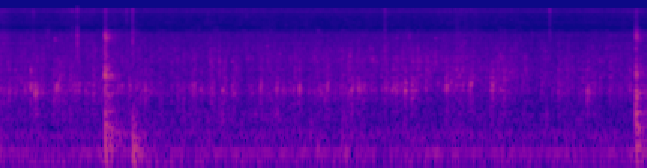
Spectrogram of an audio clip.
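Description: Hot frying oil crackling and sizzling after fried red snapper, with metal tongs clacking sharply against a stainless steel colander about a second in and again near the end.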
